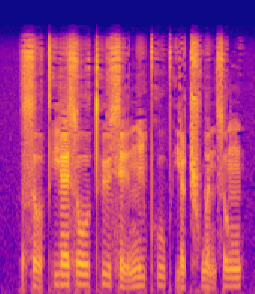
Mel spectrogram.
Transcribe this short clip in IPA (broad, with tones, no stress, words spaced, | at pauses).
sɤ̰˨˩ t̪ʰjɛ˦so˦ʊ̯t̪ʰy˥˨sḛ˨˩ɪ̯ n̪i˦pʰu˥˨pʰjɛ˩ ʈ͡ʂʰwə̰˨˩nsʊ˦ŋ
